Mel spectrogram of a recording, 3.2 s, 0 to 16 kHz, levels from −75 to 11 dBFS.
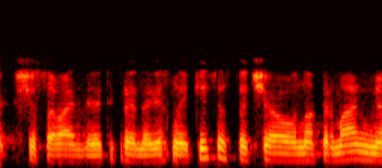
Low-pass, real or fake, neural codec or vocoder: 14.4 kHz; real; none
